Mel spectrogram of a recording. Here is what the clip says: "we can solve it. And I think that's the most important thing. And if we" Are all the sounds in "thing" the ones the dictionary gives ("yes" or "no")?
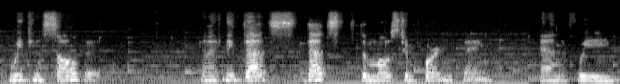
yes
